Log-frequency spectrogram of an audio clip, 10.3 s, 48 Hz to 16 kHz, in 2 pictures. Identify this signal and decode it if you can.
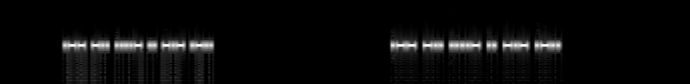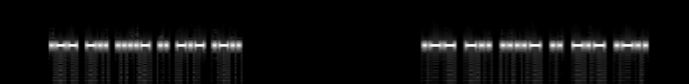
Morse code, heard as a keyed tone, about 59 wpm, 700 Hz. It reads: WD4IKL WD4IKL WD4IKL WD4IKL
